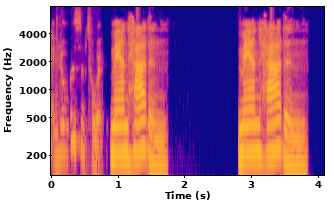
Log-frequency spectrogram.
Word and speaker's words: Manhattan: Manhattan, Manhattan, Now notice that the T's here, they're not pronouncing the T. They don't say Manhattan, Yeah, right? Manhattan. She say like a Manhattan.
